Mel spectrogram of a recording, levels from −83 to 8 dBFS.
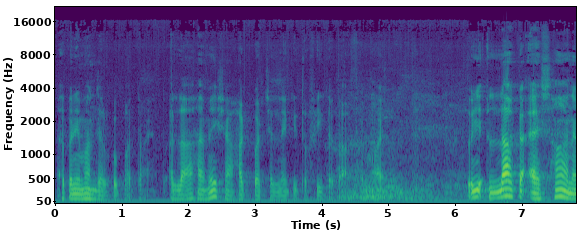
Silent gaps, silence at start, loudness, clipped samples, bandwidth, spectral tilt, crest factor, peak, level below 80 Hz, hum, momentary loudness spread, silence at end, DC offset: none; 0 s; -20 LUFS; under 0.1%; 17 kHz; -6 dB/octave; 20 dB; 0 dBFS; -40 dBFS; none; 20 LU; 0 s; under 0.1%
